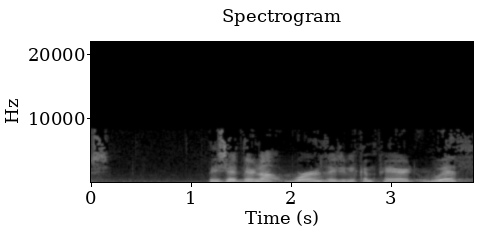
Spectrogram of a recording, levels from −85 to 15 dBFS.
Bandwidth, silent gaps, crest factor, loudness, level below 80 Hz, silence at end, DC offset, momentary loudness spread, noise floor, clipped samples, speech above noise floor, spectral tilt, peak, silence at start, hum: 8.4 kHz; none; 18 dB; -25 LUFS; -68 dBFS; 0 s; under 0.1%; 7 LU; -58 dBFS; under 0.1%; 34 dB; -6 dB/octave; -8 dBFS; 0 s; none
